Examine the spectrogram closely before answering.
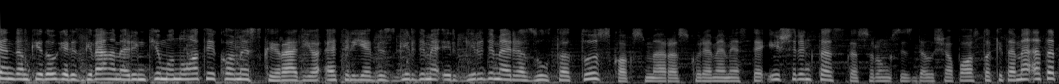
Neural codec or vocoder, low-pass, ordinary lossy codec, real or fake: vocoder, 44.1 kHz, 80 mel bands, Vocos; 5.4 kHz; Opus, 32 kbps; fake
